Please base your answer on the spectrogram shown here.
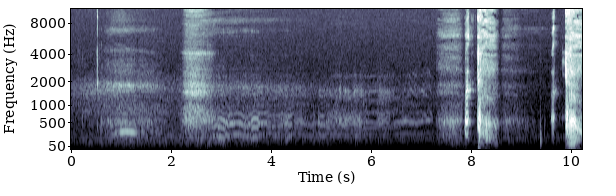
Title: wheat cough and wheezing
